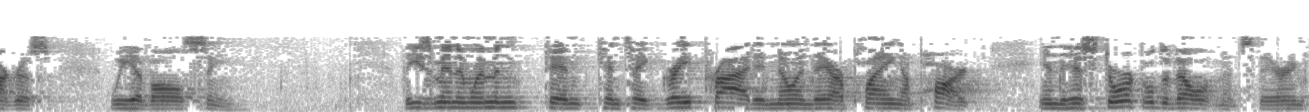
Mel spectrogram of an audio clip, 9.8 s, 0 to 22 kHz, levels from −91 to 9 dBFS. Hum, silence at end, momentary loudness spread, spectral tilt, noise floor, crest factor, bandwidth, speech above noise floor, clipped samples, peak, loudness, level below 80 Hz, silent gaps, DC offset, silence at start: none; 0 s; 10 LU; -2 dB/octave; -55 dBFS; 18 dB; 6 kHz; 33 dB; under 0.1%; -6 dBFS; -22 LUFS; -64 dBFS; none; under 0.1%; 0 s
